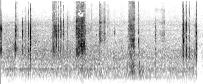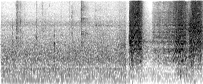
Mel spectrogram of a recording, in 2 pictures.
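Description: Tools clicking and knocking against metal in an engine bay. Then a cordless power tool runs in two short spells near the end, spinning a socket on a long extension to undo the bolts of a diesel engine's water pump.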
